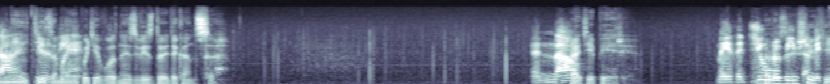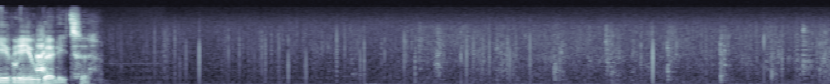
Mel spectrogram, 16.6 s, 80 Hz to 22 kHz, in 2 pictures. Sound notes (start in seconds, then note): 14.2 floor pattering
